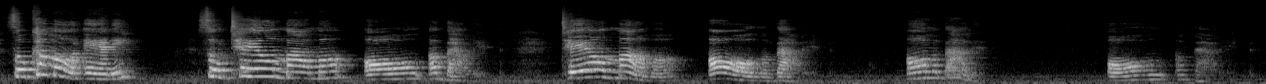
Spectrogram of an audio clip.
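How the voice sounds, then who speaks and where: Anguished, pleading mother, high voice. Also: animated, a bit bright, exaggerated voice. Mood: mournful, bluesy. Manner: impassioned, drawn-out, pleading delivery. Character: anguished mother pleading to God, guilt-ridden, bluesy, grieving. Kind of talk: dramatic monologue reading. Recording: roomy echo, distant microphone.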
